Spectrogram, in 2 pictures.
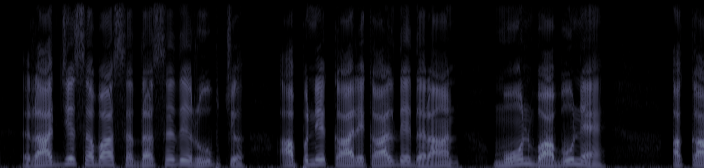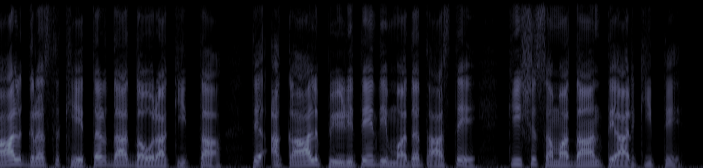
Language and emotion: Dogri, neutral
